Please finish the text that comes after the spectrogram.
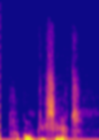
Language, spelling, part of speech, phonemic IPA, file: Dutch, gecompliceerd, verb / adjective, /ɣəˌkɔmpliˈsert/, Nl-gecompliceerd.ogg
- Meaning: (adjective) complicated, complex or convoluted; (verb) past participle of compliceren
